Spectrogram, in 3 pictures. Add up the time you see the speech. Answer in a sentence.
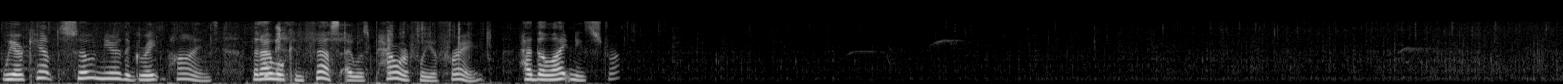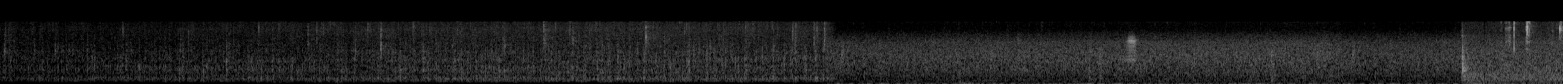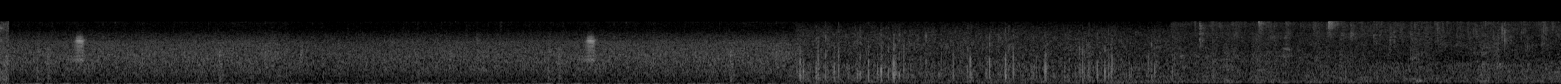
You can hear the speech for 6 seconds altogether.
